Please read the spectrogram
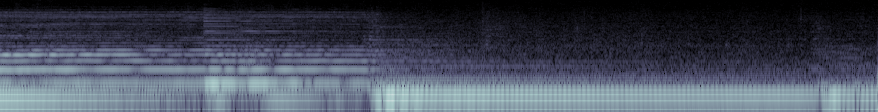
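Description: Solo acoustic guitar and a young woman's voice performing live: a held note and chord ring out and fade, and a new chord is struck about two seconds in.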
